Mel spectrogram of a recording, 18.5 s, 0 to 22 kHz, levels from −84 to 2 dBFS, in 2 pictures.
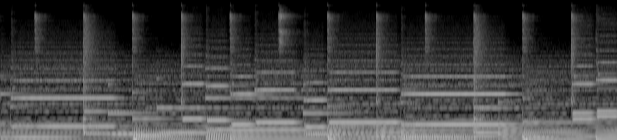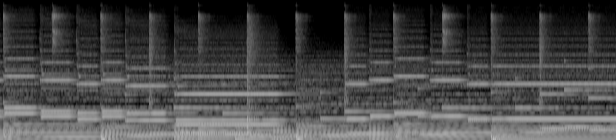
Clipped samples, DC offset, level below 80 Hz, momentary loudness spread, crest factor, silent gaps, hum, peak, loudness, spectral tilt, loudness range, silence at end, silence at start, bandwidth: under 0.1%; under 0.1%; -38 dBFS; 4 LU; 16 dB; none; none; -14 dBFS; -29 LUFS; -5.5 dB/octave; 2 LU; 0 s; 0 s; 19 kHz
